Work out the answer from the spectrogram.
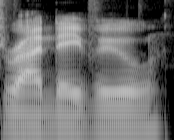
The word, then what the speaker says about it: rendezvous: Yes, I know it's rendezvous.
